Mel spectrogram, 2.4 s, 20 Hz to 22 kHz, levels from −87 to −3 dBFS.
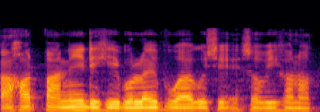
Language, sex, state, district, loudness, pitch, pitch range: Assamese, male, Assam, Kamrup Metropolitan, -16 LUFS, 100 Hz, 95-105 Hz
